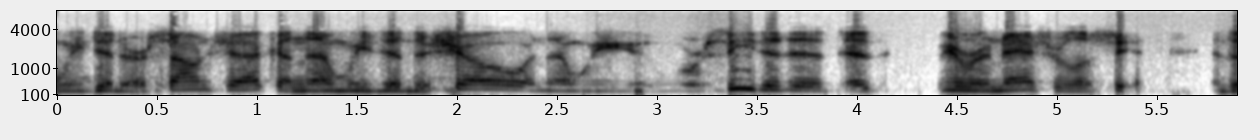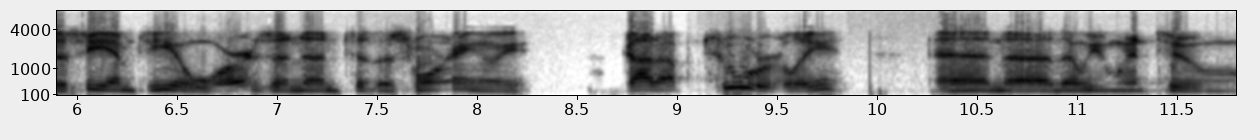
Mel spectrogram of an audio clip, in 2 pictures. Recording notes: On the phone.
